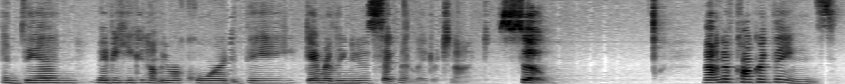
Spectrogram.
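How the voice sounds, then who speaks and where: A woman's voice: medium pitch, fairly even intonation, measured pace, fairly bright tone. A woman in her thirties hosting a solo podcast, chatting in a rambling, enthusiastic way. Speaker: podcast host. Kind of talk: casual solo podcast chat.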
